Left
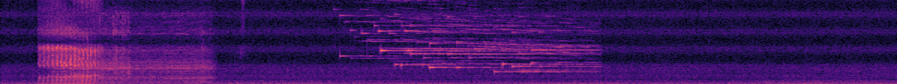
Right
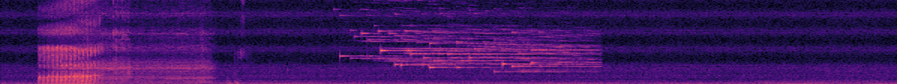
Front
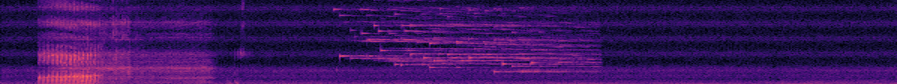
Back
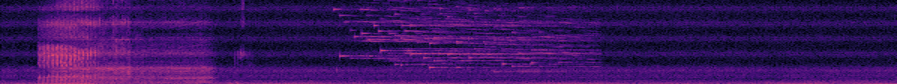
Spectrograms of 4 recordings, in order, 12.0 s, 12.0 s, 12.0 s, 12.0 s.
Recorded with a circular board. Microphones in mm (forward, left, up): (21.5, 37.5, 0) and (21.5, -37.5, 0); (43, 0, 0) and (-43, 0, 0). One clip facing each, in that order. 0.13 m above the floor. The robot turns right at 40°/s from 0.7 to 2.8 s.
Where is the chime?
25° left.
